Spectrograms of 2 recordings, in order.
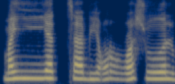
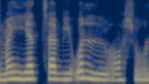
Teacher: Jadi huruf lamnya tidak kita baca langsung melebur ke huruf roya. · lam nya jadi enggak dibaca langsung ke huruf r-nya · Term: idgham syamsiyah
